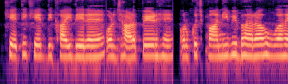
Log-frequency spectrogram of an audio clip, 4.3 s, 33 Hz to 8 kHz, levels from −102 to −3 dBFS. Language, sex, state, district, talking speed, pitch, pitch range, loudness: Hindi, female, Jharkhand, Jamtara, 250 wpm, 210 Hz, 200-215 Hz, -18 LUFS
